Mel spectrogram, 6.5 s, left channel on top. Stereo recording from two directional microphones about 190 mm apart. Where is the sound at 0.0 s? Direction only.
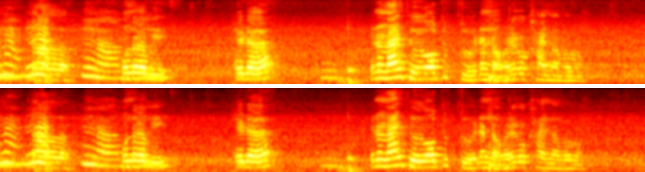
10° left (ahead or behind).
